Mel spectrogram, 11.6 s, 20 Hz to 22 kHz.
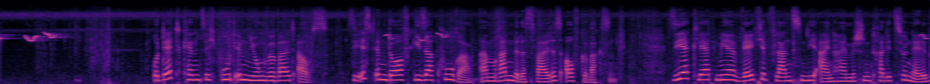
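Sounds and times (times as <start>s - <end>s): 
bird chirps in rainforest: 0.0s - 1.7s, 4.4s - 5.8s, 11.2s - 11.6s
cicadas droning in rainforest: 0.0s - 11.6s
speech: 1.9s - 11.6s.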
